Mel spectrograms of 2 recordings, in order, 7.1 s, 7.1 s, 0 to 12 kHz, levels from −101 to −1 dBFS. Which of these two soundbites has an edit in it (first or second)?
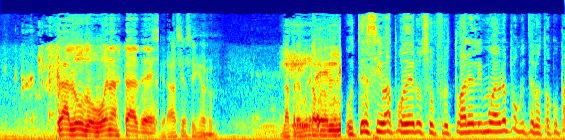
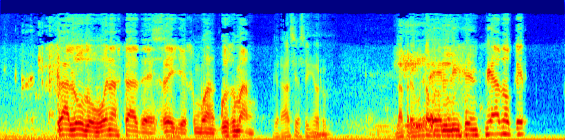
first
